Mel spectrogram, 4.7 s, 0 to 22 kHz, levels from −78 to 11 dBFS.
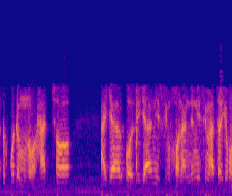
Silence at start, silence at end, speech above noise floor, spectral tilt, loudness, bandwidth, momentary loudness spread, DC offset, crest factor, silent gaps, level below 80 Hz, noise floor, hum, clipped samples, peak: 0.05 s; 0 s; 37 dB; -4.5 dB/octave; -17 LUFS; 5.2 kHz; 7 LU; under 0.1%; 18 dB; none; -62 dBFS; -54 dBFS; none; under 0.1%; 0 dBFS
